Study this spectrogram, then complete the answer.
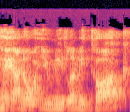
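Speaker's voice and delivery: plain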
